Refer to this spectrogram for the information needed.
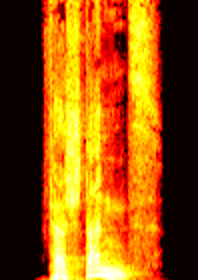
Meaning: genitive singular of Verstand
- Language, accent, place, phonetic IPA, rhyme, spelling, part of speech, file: German, Germany, Berlin, [fɛɐ̯ˈʃtant͡s], -ant͡s, Verstands, noun, De-Verstands.ogg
